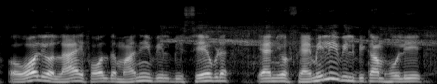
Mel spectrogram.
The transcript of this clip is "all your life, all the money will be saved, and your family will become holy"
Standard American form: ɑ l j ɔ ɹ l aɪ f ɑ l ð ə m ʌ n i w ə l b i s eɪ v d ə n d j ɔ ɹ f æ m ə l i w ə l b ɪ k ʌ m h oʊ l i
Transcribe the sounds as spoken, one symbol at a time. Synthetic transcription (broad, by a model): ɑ l j ɔ ɹ l aɪ f ɑ l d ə m ʌ n i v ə l b i s eɪ v d ə n d j ɔ ɹ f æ m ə l i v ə l b ɪ k ʌ m h oʊ l i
